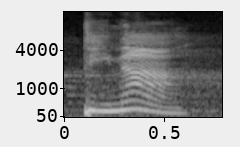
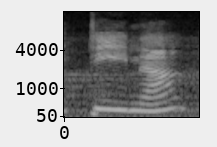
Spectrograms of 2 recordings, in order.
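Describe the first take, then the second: First: Tina said the local Spanish way of Colón; Colón pronunciation. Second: Tina said the English way, as the neighbor said it; English name as said. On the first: Pastor shows how Colón neighbors said Tina, local Spanish way. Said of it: "Para nosotros era Tina". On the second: Pastor recalls an English-speaking neighbor, says Tina the English way. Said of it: "pero no era Tina". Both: Shown as a demonstration.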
